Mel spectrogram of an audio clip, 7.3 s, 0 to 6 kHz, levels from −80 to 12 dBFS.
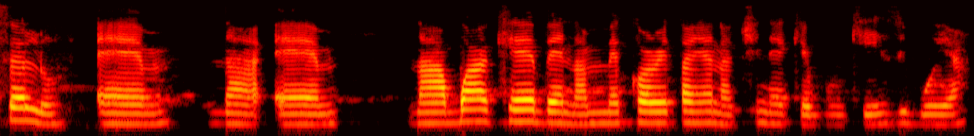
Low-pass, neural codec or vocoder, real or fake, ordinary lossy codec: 5.4 kHz; none; real; none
